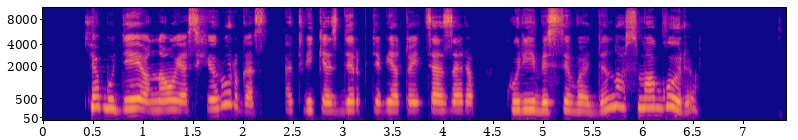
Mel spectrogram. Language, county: Lithuanian, Kaunas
